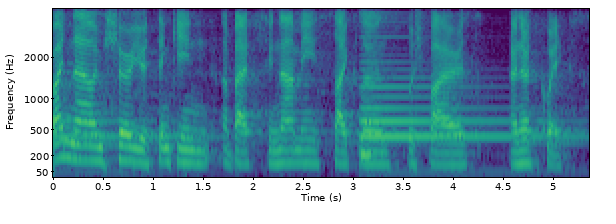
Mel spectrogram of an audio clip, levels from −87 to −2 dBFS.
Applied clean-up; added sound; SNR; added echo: none; Acoustic guitar; 7 dB; none.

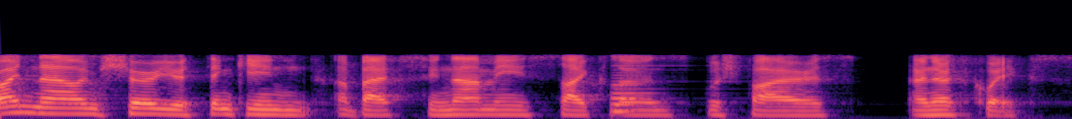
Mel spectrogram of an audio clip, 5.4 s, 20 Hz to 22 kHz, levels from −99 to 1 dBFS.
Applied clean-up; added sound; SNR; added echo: neural mask model DeepFilterNet 3.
